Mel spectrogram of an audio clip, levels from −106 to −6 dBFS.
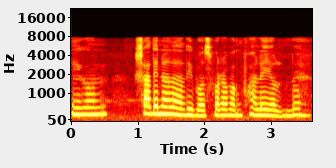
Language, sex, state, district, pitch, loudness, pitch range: Chakma, female, Tripura, Unakoti, 220 Hz, -17 LUFS, 205-245 Hz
